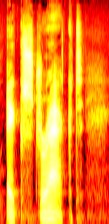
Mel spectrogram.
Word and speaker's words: extract: Emphasize the second syllable, extract. E-X-T-R-A-C-T. It does say in sense 5, you would emphasize the first syllable, extract.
